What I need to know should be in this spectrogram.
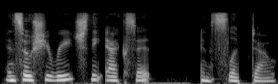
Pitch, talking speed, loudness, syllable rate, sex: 185 Hz, 195 wpm, -19 LUFS, 5.4 syllables/s, female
